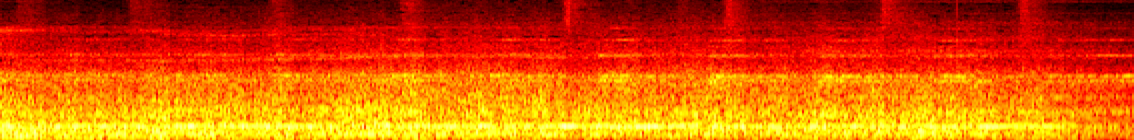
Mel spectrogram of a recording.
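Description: Amtrak passenger train rolling past on the platform track: a steady, loud rumble of wheels on rail with a steady mid-pitched hum over it, easing slightly near the end.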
